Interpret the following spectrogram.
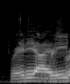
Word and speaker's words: radii: Radii is plural. Radii? Yeah. Three syllables.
